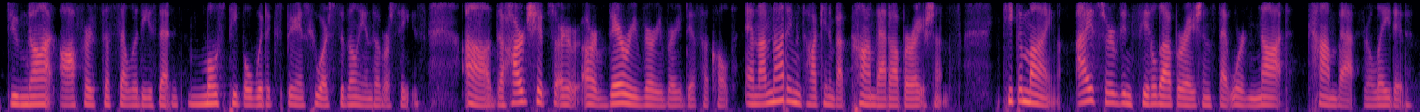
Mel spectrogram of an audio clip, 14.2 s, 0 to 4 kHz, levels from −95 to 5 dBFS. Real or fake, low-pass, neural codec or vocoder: fake; 3.6 kHz; codec, 16 kHz in and 24 kHz out, 0.8 kbps, FocalCodec, streaming, 65536 codes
